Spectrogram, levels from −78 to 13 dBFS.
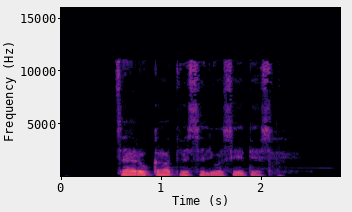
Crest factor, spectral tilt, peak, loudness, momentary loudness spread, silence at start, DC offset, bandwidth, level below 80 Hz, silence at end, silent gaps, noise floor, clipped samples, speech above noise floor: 18 dB; -6.5 dB/octave; -10 dBFS; -27 LUFS; 14 LU; 0.55 s; under 0.1%; 11.5 kHz; -62 dBFS; 0.6 s; none; -77 dBFS; under 0.1%; 51 dB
